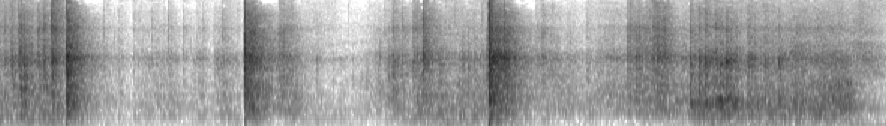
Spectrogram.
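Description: Clear plastic blister tray crackling as hands pull it apart and lift its cover, with three sharp plastic clicks about half a second, a second and a half, and three seconds in, the last the loudest.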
